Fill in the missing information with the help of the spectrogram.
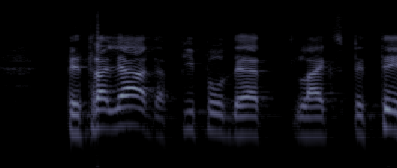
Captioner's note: speaking in a foreign language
